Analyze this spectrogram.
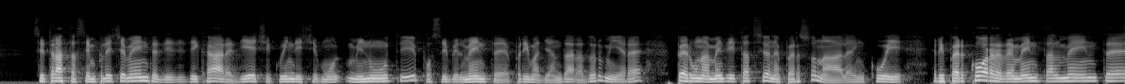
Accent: native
